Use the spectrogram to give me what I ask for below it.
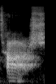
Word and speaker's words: Tosh: Tosh from the Ethereum Foundation, it's pronounced Tosh.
